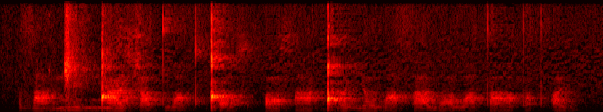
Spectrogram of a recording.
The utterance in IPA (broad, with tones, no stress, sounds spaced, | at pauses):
zˤ a˧˩˧ ŋ͡ǁ e˦ ŋ͡ǃ a˦˨ ɕ y˧˩˧ tˤ ðˤ ʌ˧˩˧ tˤ ǃʼ ɔ˦˨ sˤ ʔ ɔ˦˨ sˤ a˩˥ ɡ͡ǃ ʊ˦ ɐ̯ ɮ y˦˨ ðˤ a˦˨ sˤ e˦˨ v ɔ˦ ðˤ ɐ˦ tˤ ɛ˧˩˧ ɐ̯ dˤ ʊ˦˨ tˤ ʔ y˧˩˧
